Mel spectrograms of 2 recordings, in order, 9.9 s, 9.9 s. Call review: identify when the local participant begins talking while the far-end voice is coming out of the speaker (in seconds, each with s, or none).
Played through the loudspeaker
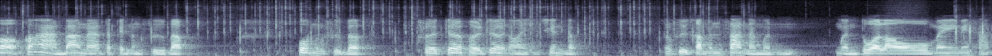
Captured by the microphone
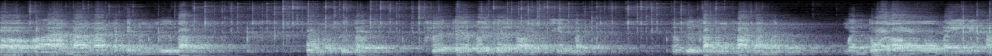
none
